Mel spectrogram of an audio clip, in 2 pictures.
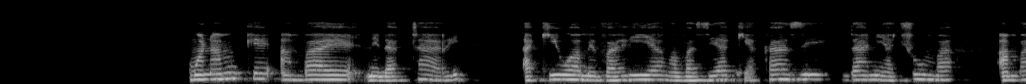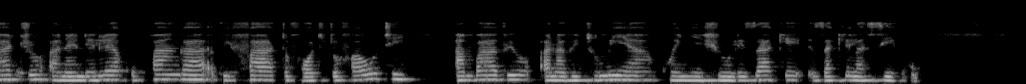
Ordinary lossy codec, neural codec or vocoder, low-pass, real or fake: Opus, 24 kbps; vocoder, 44.1 kHz, 128 mel bands every 512 samples, BigVGAN v2; 7.2 kHz; fake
